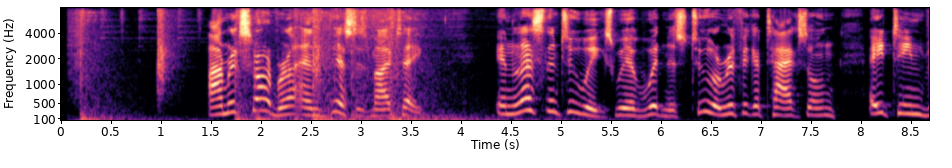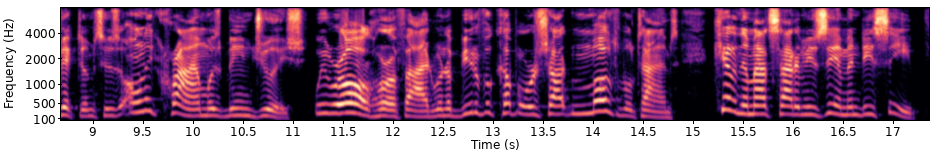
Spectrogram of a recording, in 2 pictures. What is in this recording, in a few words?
radio spot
